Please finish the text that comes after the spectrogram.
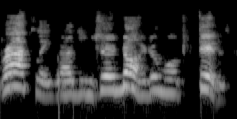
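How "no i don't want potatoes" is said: fast, heavy no to potatoes; heavy refusal. Shown as a demonstration. Speaker showing how heavy a plain refusal sounds. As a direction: drop it like a weight. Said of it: "It sounds like nothing".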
